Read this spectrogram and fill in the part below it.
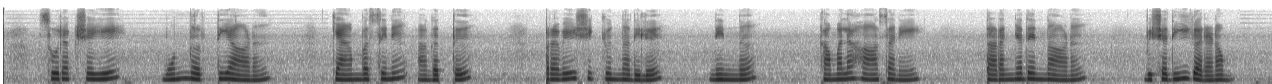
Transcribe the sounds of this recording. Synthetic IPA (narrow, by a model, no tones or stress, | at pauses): suɾɐkʂɐje | munːirt̪ːijaːɳɨ | kaːmbɐsinɨɐɡɐt̪ːɨ | prɐʋe̞ːɕikʲːunːɐðil | ninːɨ | kɐmɐlɐɦaːsɐne | t̪ɐɽɐɲːɐðe̞nːaːɳɨ | ʋiɕɐd̪iːɣɐɾɐɳɐm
